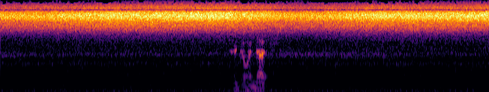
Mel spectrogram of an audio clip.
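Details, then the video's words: Cicadas flying around outdoors fill the air with a loud, steady, high buzzing drone that never pauses, while a short human vocal sound breaks through briefly near the middle. "I was filming the cicadas flying around."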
